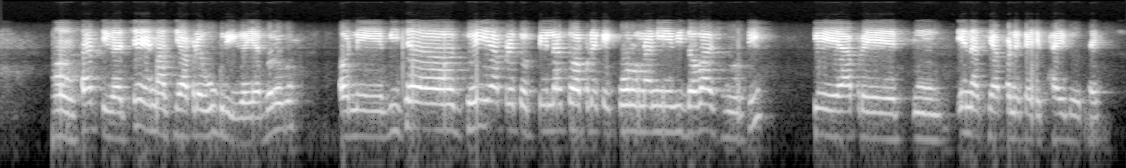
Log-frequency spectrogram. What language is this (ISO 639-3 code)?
guj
